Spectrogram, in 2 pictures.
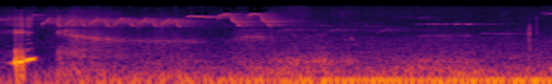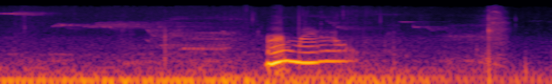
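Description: A cat met outdoors during a walk meows twice, a short call right at the start and a louder, wavering one later, while birds twitter faintly in the background over a steady low hum.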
